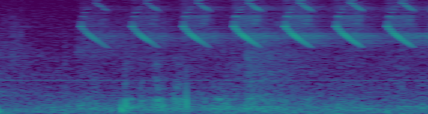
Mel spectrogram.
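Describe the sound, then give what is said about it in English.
A baby chick peeps about seven times in a steady, rapid series of high, downward-sliding cheeps, clear, with faint low bumps and rustling underneath. “A little baby chick, that's right.”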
